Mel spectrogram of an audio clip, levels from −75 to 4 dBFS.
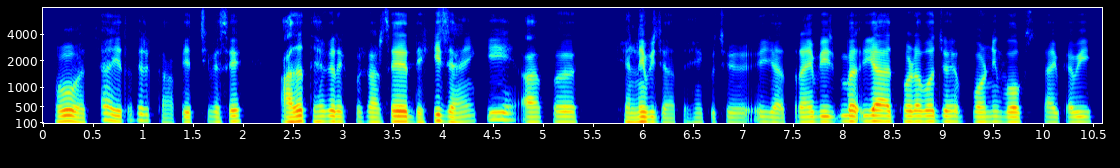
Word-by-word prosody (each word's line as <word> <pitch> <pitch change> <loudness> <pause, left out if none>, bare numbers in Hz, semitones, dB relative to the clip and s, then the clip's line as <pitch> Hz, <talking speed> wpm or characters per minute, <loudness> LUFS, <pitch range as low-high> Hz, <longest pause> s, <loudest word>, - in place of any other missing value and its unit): ओह 135 -2 +6
अच्छा! 165 +10 -5
ये 140 -4 +3
तो - - -18
फिर 155 -1 -4
काफ़ी 110 +2 -8
अच्छी 120 +2 -7
वैसे 125 +3 -1 0.5
आदत 135 +3 +6
है 130 - -2
अगर 130 0 +2
एक 125 - -4
प्रकार 120 -1 -4
से 130 +3 +7
देखी 120 +4 -1
जाए 125 -1 -1
कि 175 +2 -3
आप 120 0 -1 0.8
खेलने 120 +1 +3
भी 125 0 +1
जाते 110 -2 -11
हैं, 115 +1 -12
कुछ 115 +1 -17
यात्राएँ 120 +1 -4
भी 130 0 0
म 135 -1 +5
या 140 -1 +6
थोड़ा-बहुत 130 +1 +2
जो 130 -1 +1
है 130 - -1 0.2
मॉर्निंग 125 +1 -2
वॉक्स 120 0 0
टाइप 120 -1 -6
का 120 - -4
भी 125 +1 -1
125 Hz, 200 wpm, -22 LUFS, 120-135 Hz, 0.8 s, से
